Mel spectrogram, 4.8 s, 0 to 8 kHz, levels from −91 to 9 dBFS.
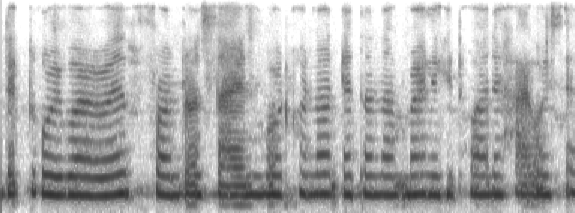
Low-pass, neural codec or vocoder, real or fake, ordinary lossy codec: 7.2 kHz; vocoder, 44.1 kHz, 128 mel bands, Pupu-Vocoder; fake; Opus, 32 kbps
